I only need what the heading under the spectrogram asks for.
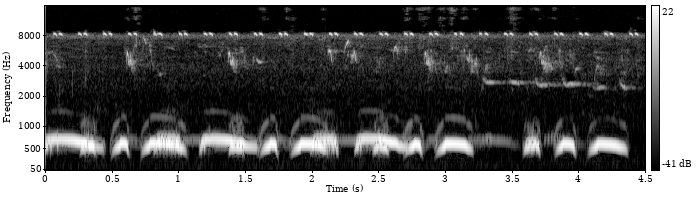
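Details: Zebra dove giving its stuttering 'gagap tindan (sepatah)' song, recorded 23 January 2022: continuous rapid series of mellow, arching coo notes repeated roughly twice per second, loud and close, with faint high chirps in the background.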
